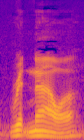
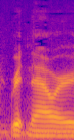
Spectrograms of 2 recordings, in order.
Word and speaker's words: Ritenour: else, like America, says Ritenour, but there are variations, right? That's right. Ritenour is the English pronunciation, but it's a Huguenot name. It's part French, part German.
